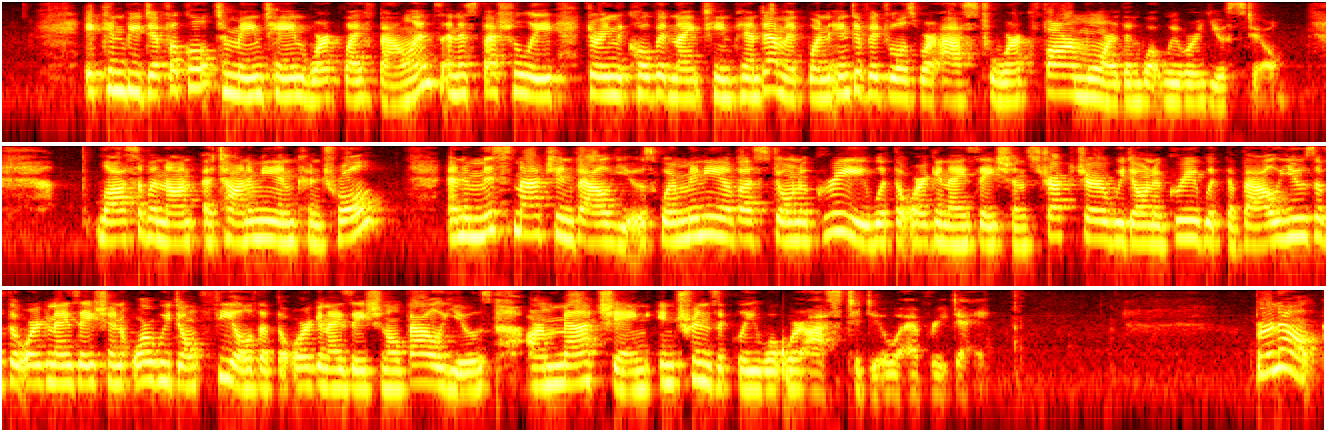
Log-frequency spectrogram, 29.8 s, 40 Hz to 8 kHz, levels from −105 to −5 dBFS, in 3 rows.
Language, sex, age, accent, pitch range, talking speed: English, female, 20-39, American, 200-255 Hz, 155 wpm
